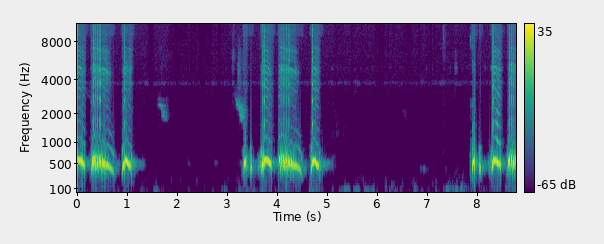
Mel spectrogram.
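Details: Luring song of a spotted dove in the liu tan style. Mellow low coo phrases repeat about every four seconds, each with quick short notes, a long sliding coo and a closing hoot, separated by silence.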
